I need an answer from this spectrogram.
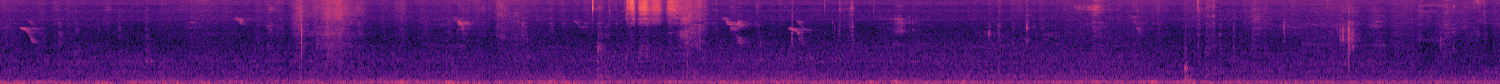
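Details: Male stray cat purring while being petted for attention, nibbling fingers; a steady low rumbling drone continues throughout, with faint scattered bird chirps and rustling in the background.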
